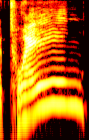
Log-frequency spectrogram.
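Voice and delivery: drawn-out Southern twang. Shown as a demonstration. Listing kinds of Southern speakers, mock twang. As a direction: stretch it into a twangy Southern vowel. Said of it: "you got the people with the, with the twang".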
